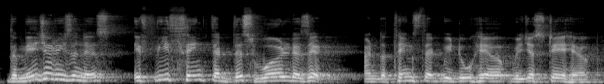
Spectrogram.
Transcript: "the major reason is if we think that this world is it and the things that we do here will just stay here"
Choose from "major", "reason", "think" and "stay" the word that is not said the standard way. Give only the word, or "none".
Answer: think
